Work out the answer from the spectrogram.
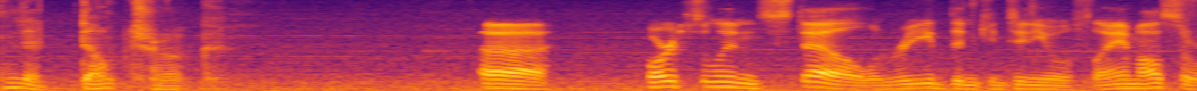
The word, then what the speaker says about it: stele: Stella! The art people say Stella, therefore it is.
